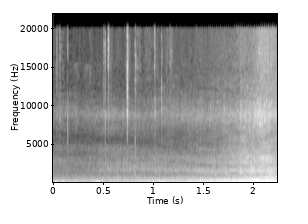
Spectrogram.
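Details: Honda GL Pro engine, hot, around 3000–5000 rpm, rough sound from top end and loose piston in worn liner/bore, rings not holding compression, also loose valve guides suspected: dull, uneven knock under exhaust as revs climb; piston slap.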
